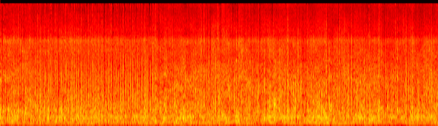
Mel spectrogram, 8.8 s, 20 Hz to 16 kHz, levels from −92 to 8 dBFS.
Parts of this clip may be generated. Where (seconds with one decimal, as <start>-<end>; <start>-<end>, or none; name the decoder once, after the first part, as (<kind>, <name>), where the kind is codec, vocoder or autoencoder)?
0.0-0.8 (codec, DAC); 3.1-8.8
